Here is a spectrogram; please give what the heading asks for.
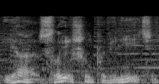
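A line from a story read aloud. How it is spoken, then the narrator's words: Trembling voice. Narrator (Russian): дрожащим голосом сказал Верес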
